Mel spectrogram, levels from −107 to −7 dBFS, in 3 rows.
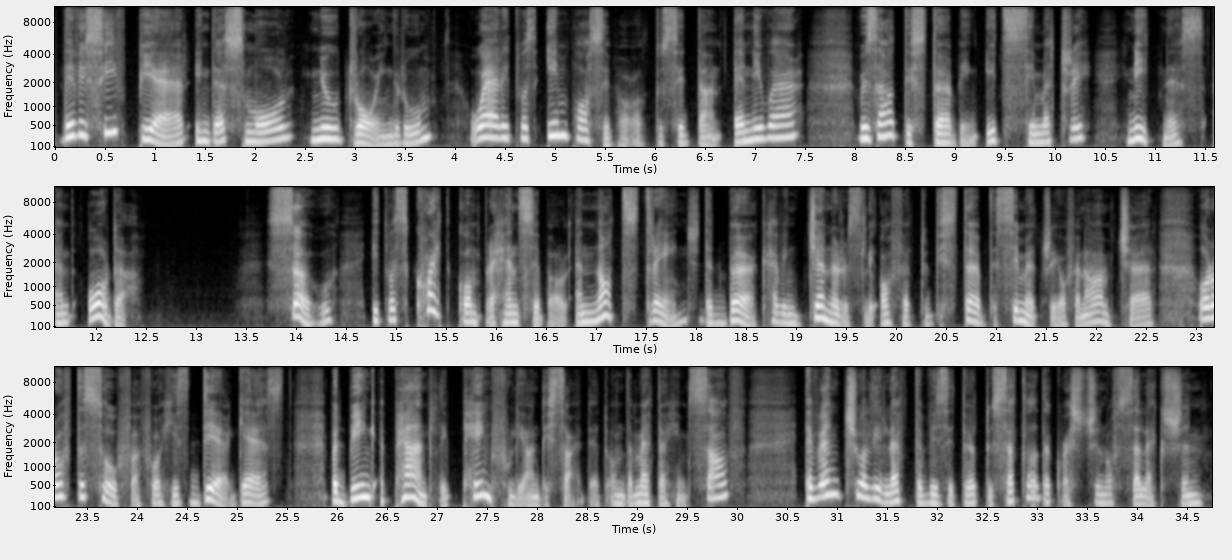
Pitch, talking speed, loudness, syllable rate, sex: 185 Hz, 125 wpm, -24 LUFS, 4.4 syllables/s, female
